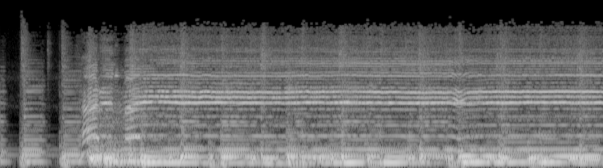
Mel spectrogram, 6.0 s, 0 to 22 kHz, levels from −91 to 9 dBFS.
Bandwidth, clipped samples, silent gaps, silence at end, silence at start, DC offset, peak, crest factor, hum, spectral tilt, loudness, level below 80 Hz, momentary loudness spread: 13.5 kHz; under 0.1%; none; 0 s; 0 s; under 0.1%; 0 dBFS; 14 dB; none; -5 dB/octave; -14 LUFS; -34 dBFS; 5 LU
